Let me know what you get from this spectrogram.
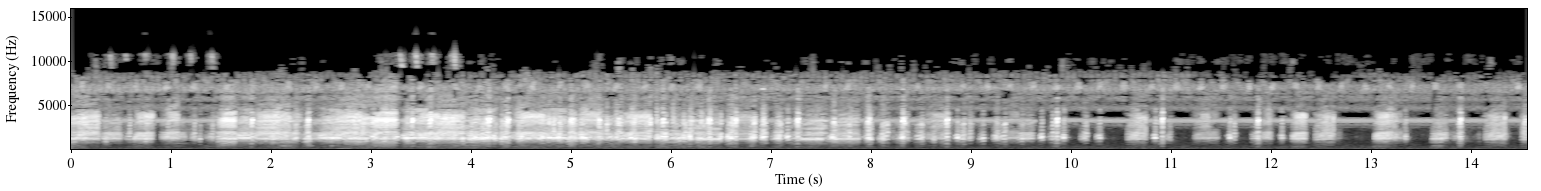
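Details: Croaking frogs in a wetland form a thick, unbroken rasping chorus that later splits into quick, regular pulsed croaks, with a faint constant high hum behind.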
